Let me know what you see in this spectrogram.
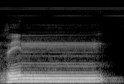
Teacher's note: ابھی میں نے آپ کو پچھلی تختی میں بتایا تھا کہ جرا کے نیچے جب زیر ہوگی، دو زیریں ہوگی تو را باریک پڑی جائے گی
